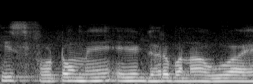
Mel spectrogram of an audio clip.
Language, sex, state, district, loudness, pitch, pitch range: Hindi, male, Uttar Pradesh, Shamli, -13 LUFS, 160 Hz, 150-165 Hz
